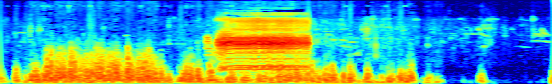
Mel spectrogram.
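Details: Goat on a farm in the Tharparkar village area of the Thar Desert, Sindh, Pakistan: one wavering, harmonic bleat of about a second rises over a steady low rumble of trampling hooves and movement, then the rumble breaks off.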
